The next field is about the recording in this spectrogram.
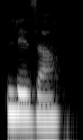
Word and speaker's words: ESA: On dit l'ESA, l'ESA, comment ça se prononce en fait ? – L'ESA. – L'ESA, d'accord.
